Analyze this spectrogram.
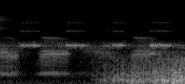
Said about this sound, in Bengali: রাতের ঝিঝি পোকার একটানা শব্দ ও ঘোর বর্ষণের পর ব্যাঙের ডাক দূর থেকে ভেসে আসছে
